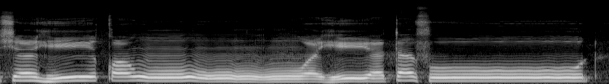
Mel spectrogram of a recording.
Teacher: یہاں پر ادغام مع الغنہ ہوگا، یعنی غنے کے ساتھ پڑھا جائے گا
